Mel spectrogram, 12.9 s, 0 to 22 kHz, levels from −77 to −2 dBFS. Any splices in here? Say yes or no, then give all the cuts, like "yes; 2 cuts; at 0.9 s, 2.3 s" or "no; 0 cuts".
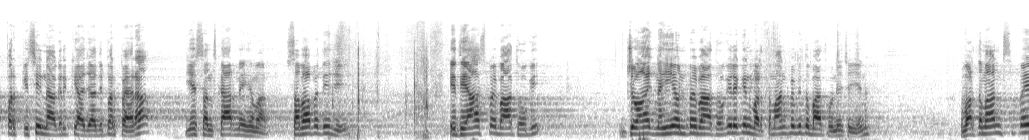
no; 0 cuts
